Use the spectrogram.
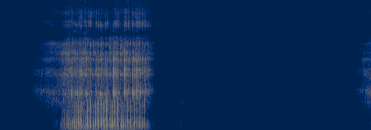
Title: Short snoring Audio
